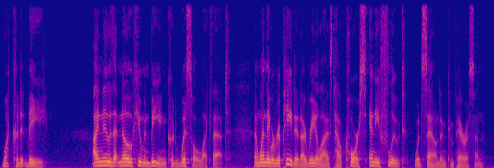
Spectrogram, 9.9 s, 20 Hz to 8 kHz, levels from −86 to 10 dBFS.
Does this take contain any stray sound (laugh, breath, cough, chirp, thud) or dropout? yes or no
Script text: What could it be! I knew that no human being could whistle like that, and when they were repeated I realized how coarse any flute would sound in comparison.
no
